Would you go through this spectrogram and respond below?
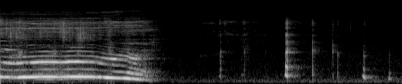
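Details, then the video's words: Indoors, a Rottweiler copies his own recorded morning howl with one loud, steady, strongly tonal note lasting about one and a half seconds, sagging at the end, followed by quiet clicks and small knocks. "Guaranteed to make you Rottweiler sing!"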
